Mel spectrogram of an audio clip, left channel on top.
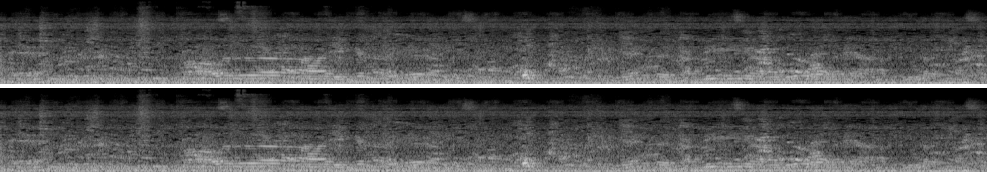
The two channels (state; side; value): identical; both; correlation 1.00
